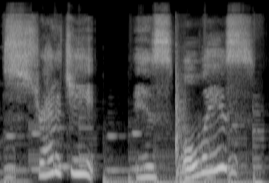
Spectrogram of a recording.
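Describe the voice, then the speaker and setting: A woman's voice: high-pitched, animated, takes it slowly, music in the background, voice pushed up. A woman voicing a timid but eager schoolgirl heroine in a visual novel, hesitant and flustered.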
